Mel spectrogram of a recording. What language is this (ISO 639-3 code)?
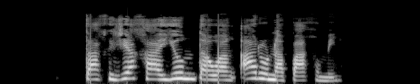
qwa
